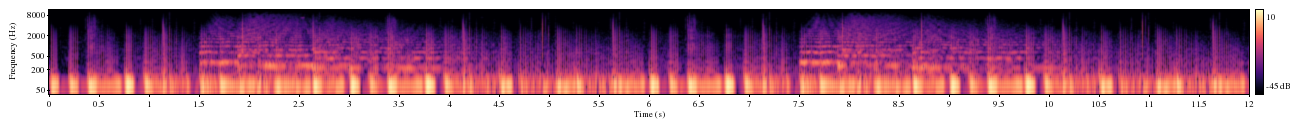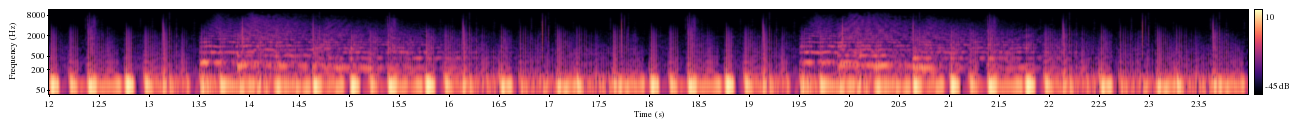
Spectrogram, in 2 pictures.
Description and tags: Reverb Bass HipHop loooop..
160bpm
